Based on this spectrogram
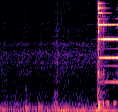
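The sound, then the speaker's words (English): A single bright comedic bell ding rings out suddenly near the end, loud, its metallic shimmer lingering after a stretch of low, quiet background rumble. “That's the funny bell, and you should be laughing.”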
